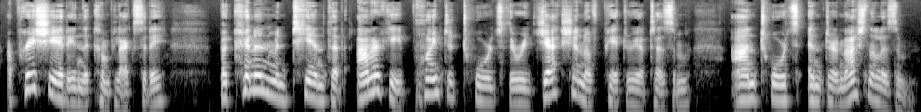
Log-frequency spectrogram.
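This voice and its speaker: A woman reading a scripted history essay aloud in a measured, formal manner. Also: lowish voice, animated. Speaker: audiobook reader.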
